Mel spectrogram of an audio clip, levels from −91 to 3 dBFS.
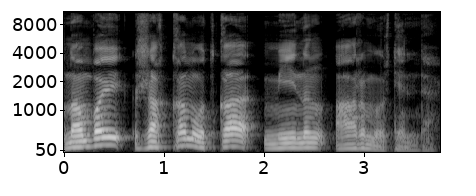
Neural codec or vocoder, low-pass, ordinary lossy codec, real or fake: none; none; none; real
